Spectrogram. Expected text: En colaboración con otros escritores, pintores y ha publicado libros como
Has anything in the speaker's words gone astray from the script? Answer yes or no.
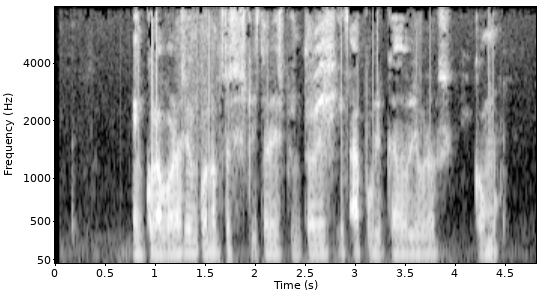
no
